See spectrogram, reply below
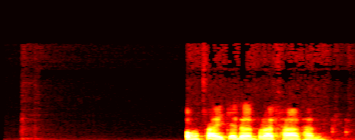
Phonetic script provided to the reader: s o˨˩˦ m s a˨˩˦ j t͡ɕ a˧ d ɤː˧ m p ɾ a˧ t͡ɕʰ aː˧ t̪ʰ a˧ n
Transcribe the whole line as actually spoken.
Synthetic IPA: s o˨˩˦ ŋ s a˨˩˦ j t͡ɕ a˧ d ɤː˧ n p ɾ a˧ t͡ɕʰ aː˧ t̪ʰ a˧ n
